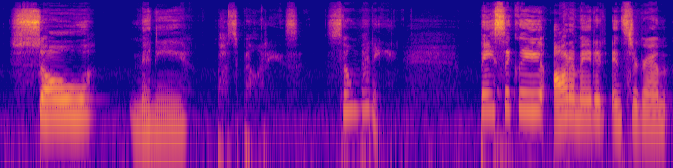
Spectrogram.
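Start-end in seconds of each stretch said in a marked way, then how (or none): 0.1-4.0 slow, drawn-out whisper of wonder; awed whisper. Pretend. Marveling to viewers at the possibilities, awed whisper. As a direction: whisper it as if dazzled by the options.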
